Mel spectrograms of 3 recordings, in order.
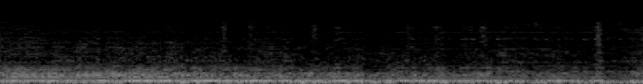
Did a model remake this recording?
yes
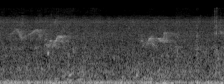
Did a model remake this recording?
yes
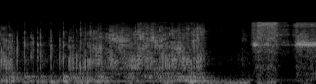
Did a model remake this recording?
no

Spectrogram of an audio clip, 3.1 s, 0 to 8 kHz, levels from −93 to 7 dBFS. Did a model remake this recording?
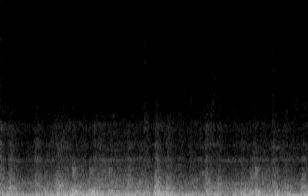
no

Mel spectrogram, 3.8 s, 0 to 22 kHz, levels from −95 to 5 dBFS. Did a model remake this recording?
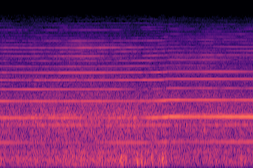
no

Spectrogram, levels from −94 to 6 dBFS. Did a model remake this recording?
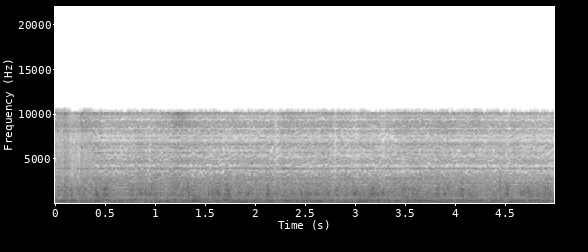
yes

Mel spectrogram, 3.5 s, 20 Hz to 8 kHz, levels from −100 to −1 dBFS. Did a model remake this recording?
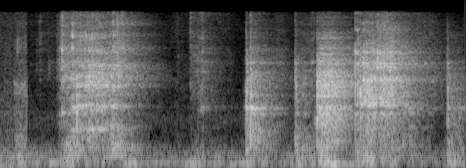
no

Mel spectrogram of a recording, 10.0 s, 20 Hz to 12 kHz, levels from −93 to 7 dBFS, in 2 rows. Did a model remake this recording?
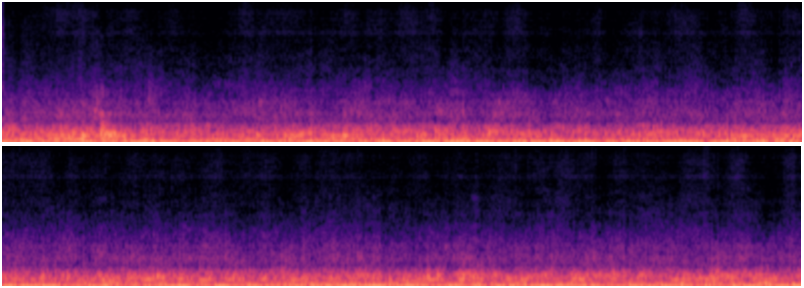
yes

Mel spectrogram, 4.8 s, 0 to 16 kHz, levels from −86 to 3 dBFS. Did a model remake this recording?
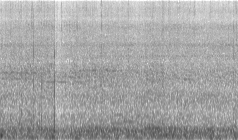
no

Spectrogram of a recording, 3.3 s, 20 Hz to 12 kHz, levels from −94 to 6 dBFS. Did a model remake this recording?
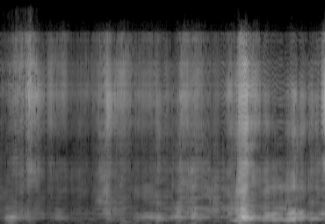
yes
